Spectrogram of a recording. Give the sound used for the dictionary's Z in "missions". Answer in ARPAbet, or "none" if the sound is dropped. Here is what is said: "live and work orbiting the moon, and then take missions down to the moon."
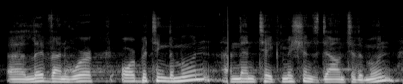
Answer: Z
